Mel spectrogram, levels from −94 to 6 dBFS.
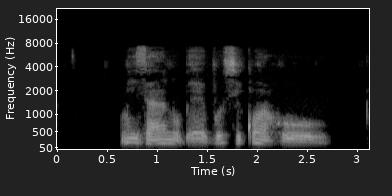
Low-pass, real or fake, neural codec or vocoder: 7.2 kHz; real; none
